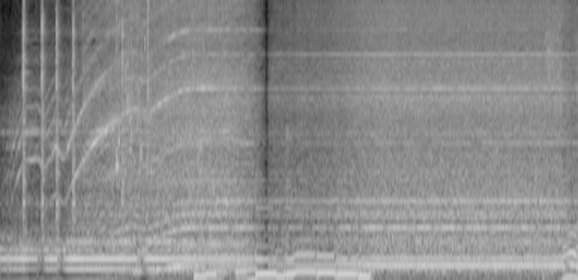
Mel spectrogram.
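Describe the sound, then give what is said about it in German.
A stand mixer fitted with a whisk attachment whirs loudly and steadily as it beats eggs with a pinch of salt until foamy, its motor hum wavering and shifting pitch, with a few quick clicks and rattles near the start and no voices. “damit ihr mich ein bisschen besser hört, während hier die Küchenmaschine im Hintergrund läuft, habe ich jetzt mal auf das Handmikrofon umgeschwenkt.”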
